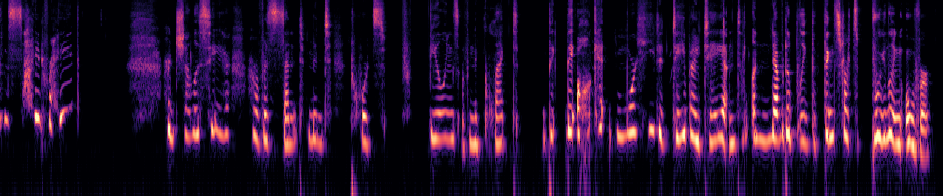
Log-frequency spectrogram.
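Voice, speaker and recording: A woman voicing an obsessive, lovesick young yandere best friend in an ASMR roleplay, halting and intimate, often slipping into a whisper. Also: sits high, no room sound. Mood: agitated, jealous. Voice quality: breathy, often dropping to a whisper. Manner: halting, intimate, wavering between tender and agitated. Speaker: voice actor.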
